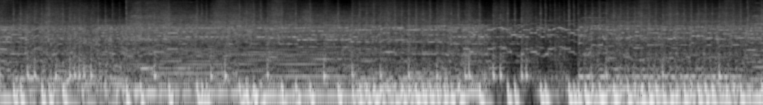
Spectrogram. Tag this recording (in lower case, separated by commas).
acoustic guitar, musical instrument, music, guitar, plucked string instrument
